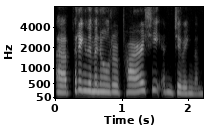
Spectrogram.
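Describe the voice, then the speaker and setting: A woman speaks with a northern English accent at a fairly high pitch. Her tone is dark and mellow, in a dry, close sound with no echo. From northern England. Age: middle-aged. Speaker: business mentor and marketing coach. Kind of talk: podcast interview.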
